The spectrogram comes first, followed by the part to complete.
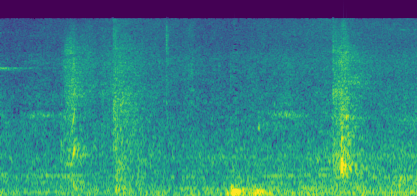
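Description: Quiet room tone with a few faint rustles and a soft low thump a little past halfway.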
